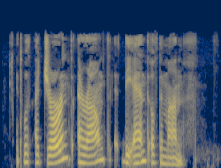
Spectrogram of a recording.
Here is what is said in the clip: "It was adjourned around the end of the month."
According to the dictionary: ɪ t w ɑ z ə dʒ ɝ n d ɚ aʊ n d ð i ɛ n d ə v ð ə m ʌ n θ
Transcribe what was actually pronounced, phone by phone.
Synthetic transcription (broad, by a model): ɪ t w ɑ z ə dʒ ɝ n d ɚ aʊ n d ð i ɛ n d ə v ð ə m ʌ n θ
